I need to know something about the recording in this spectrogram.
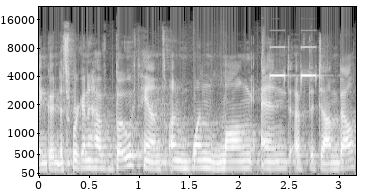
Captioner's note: timer beeps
